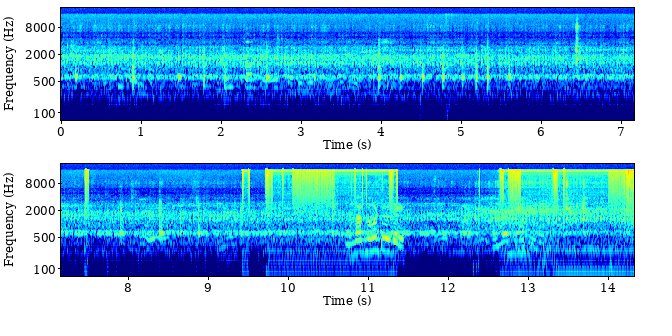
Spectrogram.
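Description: Near silence: faint distant voices on the open ground, with a low steady hum coming in during the last few seconds.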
